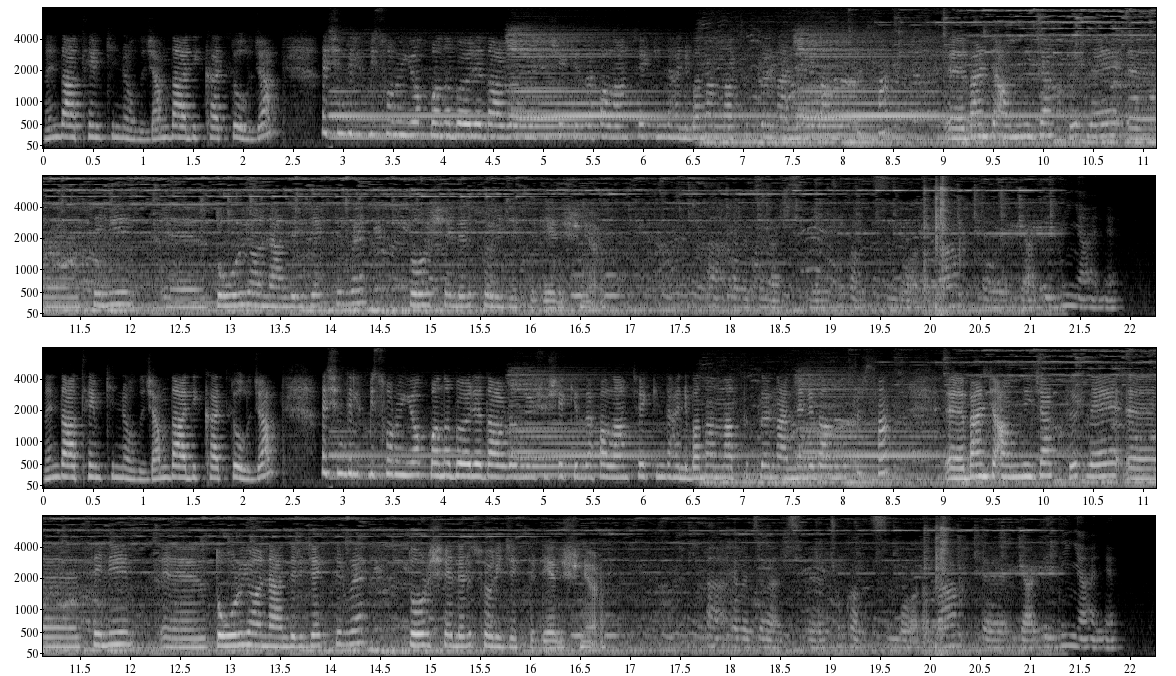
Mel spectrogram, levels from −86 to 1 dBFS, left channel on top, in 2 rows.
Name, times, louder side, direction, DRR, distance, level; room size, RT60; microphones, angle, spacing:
voice 1, 0.0-16.8, right 4 dB, 45° right, 0.4 m, -25 dB
sound 1, 2.8-16.7, left 5 dB, 85° left, 1.4 m, -32 dB
sound 2, 6.5-21.3, left 2 dB, 30° left, 0.8 m, -32 dB
voice 2, 17.8-21.9, right 2 dB, 85° right, 0.8 m, -35 dB
5.4 x 2.3 x 2.7 m
head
